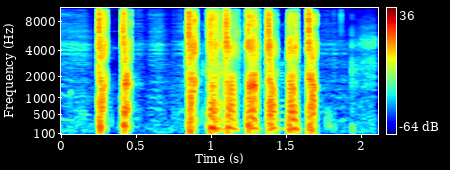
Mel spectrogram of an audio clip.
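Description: A person's mouth imitation of M16 rifle fire: short staccato clicks, two quick ones and then a fast run of about eight about a second in, which sounds like a duck.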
